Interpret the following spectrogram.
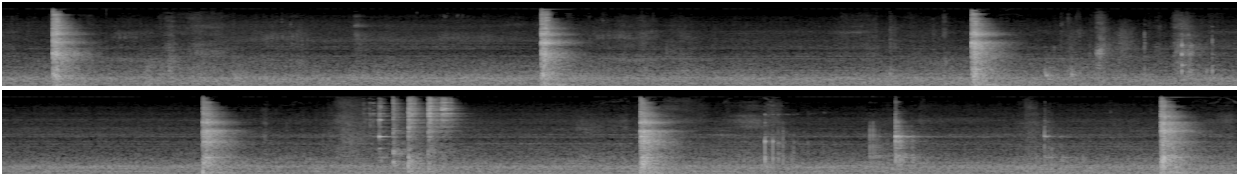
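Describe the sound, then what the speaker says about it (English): A treadle hammer drives a curved hot cut at a blacksmithing conference, heard as sharp metallic strikes every four to five seconds, plus a quick cluster of lighter clinks, over a steady room hum. "That's a treadle hammer job."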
